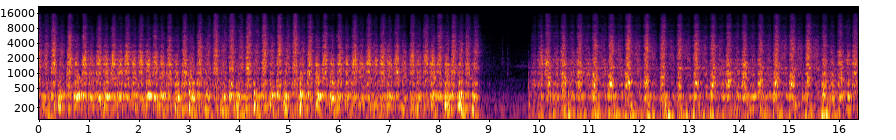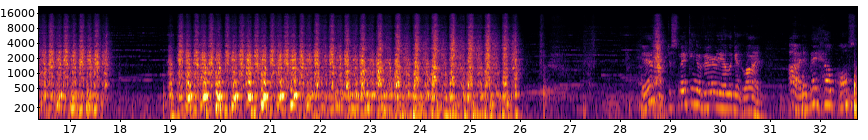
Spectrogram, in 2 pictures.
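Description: Hand file rasping along the edge of a cello's flamed maple back plate in rapid back-and-forth strokes, trimming the plate's overhang down toward the ribs during rough edgework. The filing comes in three runs, broken by short pauses about 9 and 18 seconds in, and stops about 26 seconds in.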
